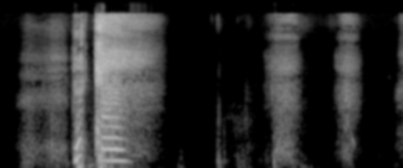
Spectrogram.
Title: Wet snotty cold sneezing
